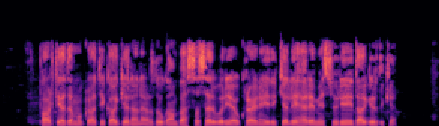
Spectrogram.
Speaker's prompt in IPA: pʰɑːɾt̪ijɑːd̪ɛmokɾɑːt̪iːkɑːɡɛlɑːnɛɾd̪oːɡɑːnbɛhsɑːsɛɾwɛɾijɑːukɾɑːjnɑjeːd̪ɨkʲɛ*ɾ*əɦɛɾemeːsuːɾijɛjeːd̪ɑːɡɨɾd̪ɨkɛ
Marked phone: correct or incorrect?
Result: incorrect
